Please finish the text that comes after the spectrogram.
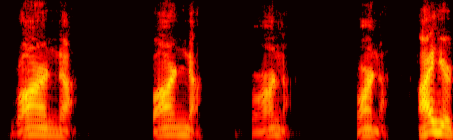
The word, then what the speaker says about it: Vrana: I hear 2 syllables. Vrana. Just like I've been saying it. Not Varana. Not Varana. Varna.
